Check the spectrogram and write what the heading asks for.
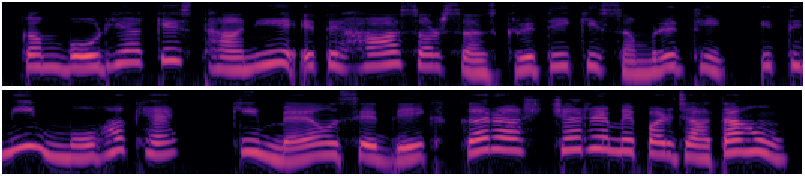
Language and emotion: Hindi, surprised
